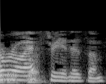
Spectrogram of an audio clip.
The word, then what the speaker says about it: Zoroastrianism: Zoroastrianism.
